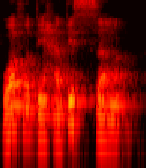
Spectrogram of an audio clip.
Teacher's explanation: Karena huruf alif lam bertemu dengan huruf sin. Huruf sin maka dibacanya idgham masuk ke dalam huruf sin. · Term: alif lam samsiyah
